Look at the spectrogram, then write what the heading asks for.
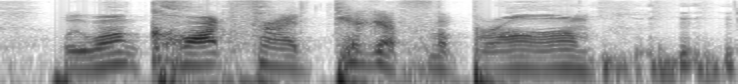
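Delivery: impression of a cartoon duck voice. Right after doing Bugs Bunny, now doing a Daffy Duck impression. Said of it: "let me do my Daffy Duck".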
